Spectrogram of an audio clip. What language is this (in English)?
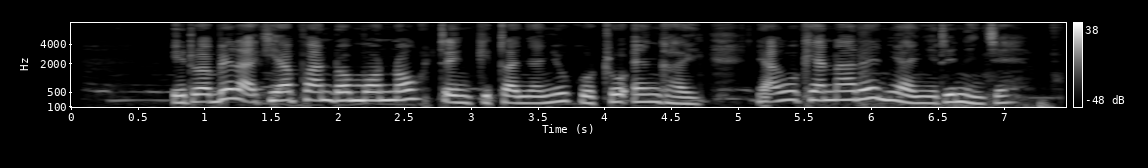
Masai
